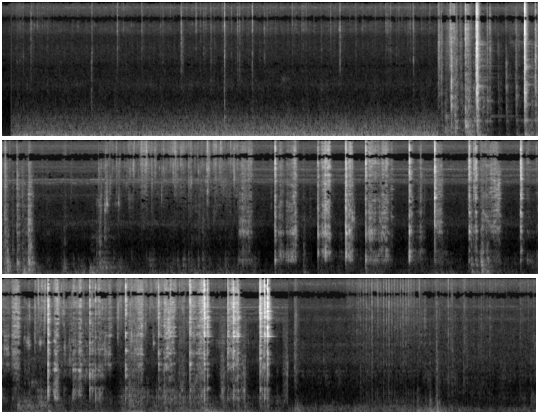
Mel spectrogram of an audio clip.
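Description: A low, steady rumble of a wood fire burning in a brick stove's firebox. About nine seconds in it gives way to a utensil clattering and scraping against a frying pan of food on a portable gas burner, in sharp irregular knocks, with light sizzling between them.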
